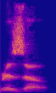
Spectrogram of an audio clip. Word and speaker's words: Rizzo: Okay, and your name is ANACLETO, Anacleto and Rizzo, RIZZO, is that right? – Yep.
